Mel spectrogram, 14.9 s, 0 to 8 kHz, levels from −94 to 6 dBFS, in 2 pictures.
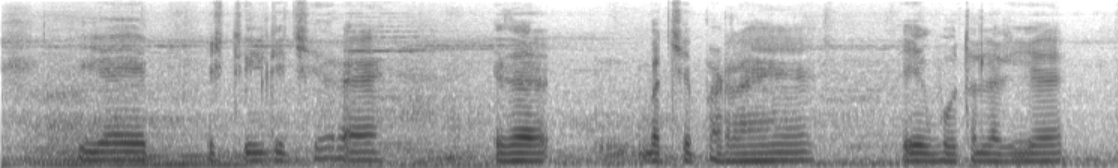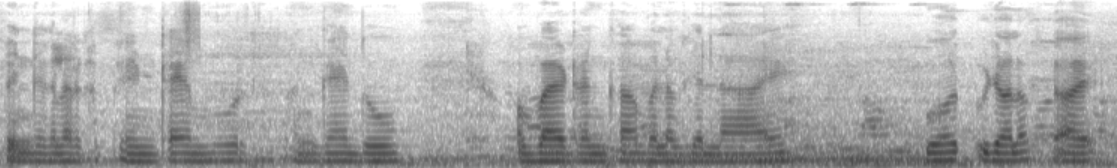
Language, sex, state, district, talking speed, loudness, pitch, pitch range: Hindi, male, Uttar Pradesh, Budaun, 130 wpm, -27 LUFS, 135 Hz, 130-140 Hz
